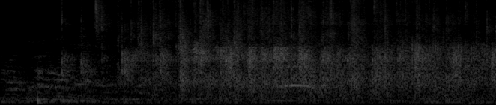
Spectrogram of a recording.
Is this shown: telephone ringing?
no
